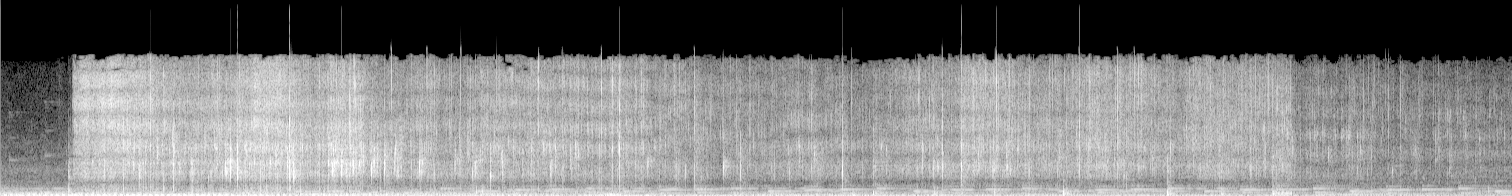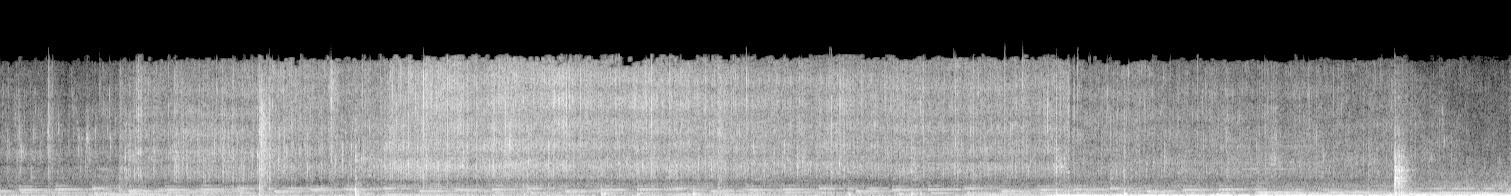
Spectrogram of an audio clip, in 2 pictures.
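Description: Sliced shallots and garlic sizzling in hot oil in a steel wok, loudest in the first few seconds after they go in, with the metal ladle clinking and scraping against the wok as they are stirred.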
